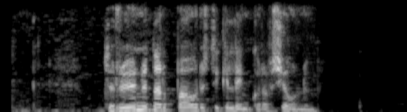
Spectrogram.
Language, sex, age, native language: Icelandic, female, 50-59, Icelandic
